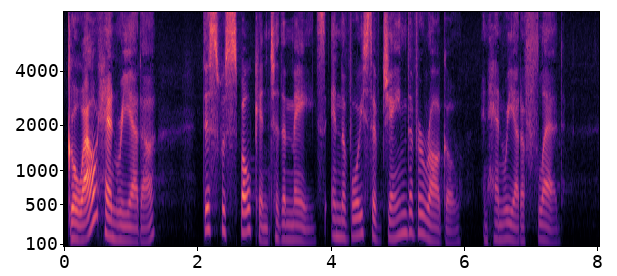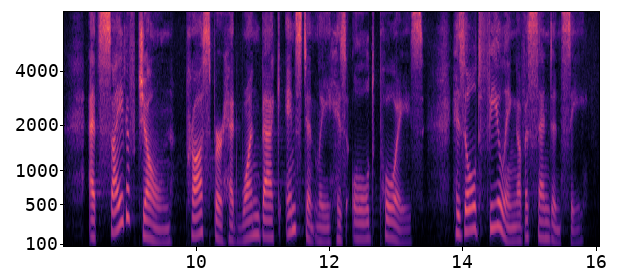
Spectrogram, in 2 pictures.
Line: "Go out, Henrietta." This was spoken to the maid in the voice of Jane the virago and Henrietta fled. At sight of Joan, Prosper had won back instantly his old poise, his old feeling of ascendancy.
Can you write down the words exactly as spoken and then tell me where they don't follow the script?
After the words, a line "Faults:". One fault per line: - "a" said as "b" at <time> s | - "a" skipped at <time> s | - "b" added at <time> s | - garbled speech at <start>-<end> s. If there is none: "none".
"Go out, Henrietta." This was spoken to the maids in the voice of Jane the virago and Henrietta fled. At sight of Joan, Prosper had won back instantly his old poise, his old feeling of ascendancy.
Faults:
- "maid" said as "maids" at 3.3 s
